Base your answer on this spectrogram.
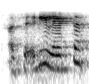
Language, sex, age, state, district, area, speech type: Sindhi, female, 30-45, Madhya Pradesh, Katni, urban, conversation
